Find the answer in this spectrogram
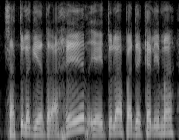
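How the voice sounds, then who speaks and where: A man's voice: fairly high pitch, animated, fairly quick, background noise. A man with a Malaysian Malay accent teaching tajwid, who drills letters aloud and praises often. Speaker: Quran recitation teacher. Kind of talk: tajwid lesson with recitation drills.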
